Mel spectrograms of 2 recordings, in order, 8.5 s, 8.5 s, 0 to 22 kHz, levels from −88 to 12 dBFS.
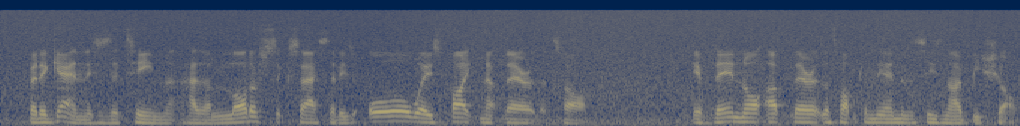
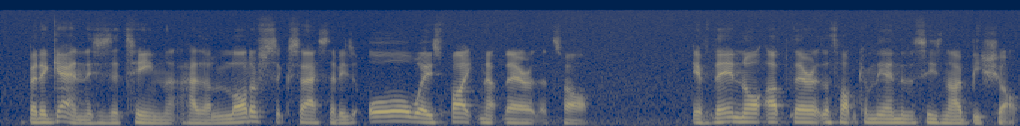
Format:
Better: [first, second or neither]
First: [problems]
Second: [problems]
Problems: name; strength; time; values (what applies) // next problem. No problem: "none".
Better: second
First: hiss; loud; throughout; 7 dB below the speech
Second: hiss; faint; throughout; 20 dB below the speech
